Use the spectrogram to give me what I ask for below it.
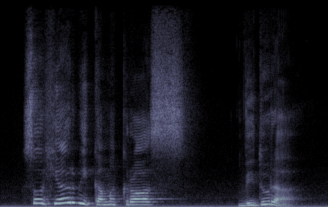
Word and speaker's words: Vidura: So here we come across vidura. Vura vura means wise. Our pronunciation shouldn't be vur. Vura means a widowerower.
